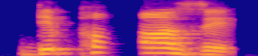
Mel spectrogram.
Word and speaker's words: deposit: We have the word deposit. Deposit. We have the word banana. Banana. So for these type of words, we are stressing their second syllable.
